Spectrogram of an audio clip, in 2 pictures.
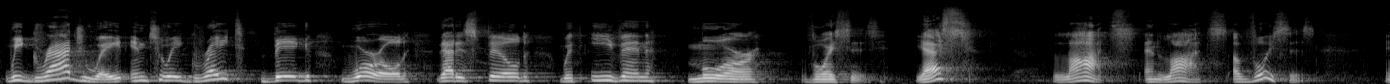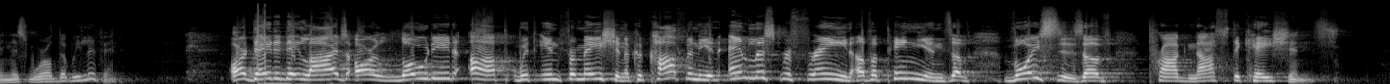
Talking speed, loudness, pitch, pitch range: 105 wpm, -19 LUFS, 185 Hz, 155-230 Hz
